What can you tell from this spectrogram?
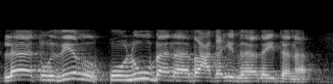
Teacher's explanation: والغين هنا في أقل درجات التفخيم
